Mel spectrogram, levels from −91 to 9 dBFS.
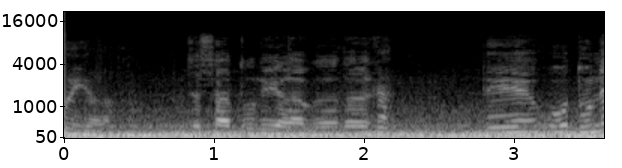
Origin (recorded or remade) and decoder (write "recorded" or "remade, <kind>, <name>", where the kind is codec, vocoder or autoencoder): recorded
